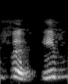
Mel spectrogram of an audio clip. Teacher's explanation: கீழ் உதடு போய் மேல் பல்லோட பொருந்தும் அதனால பிறக்கும்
